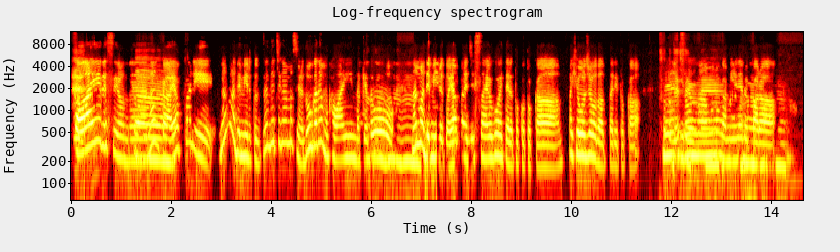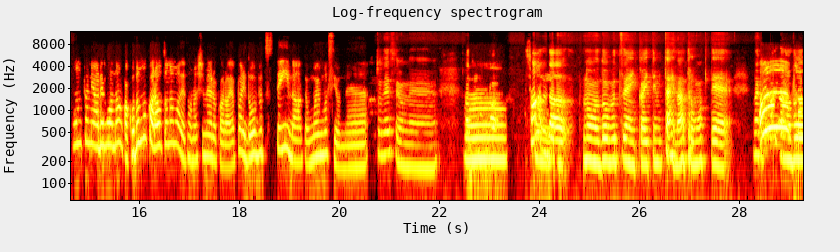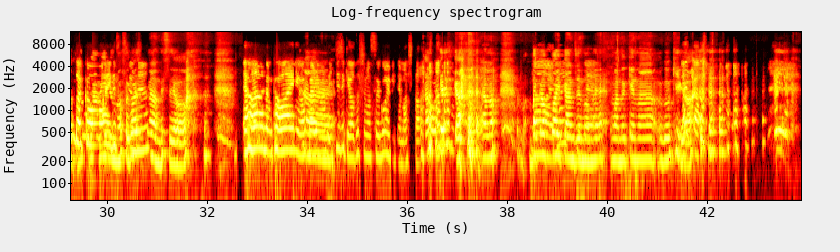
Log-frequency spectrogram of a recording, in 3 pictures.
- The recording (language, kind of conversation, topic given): Japanese, unstructured, 動物園の動物は幸せだと思いますか？
- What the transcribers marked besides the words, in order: static; unintelligible speech; distorted speech; other background noise; laughing while speaking: "行ってみたいな"; tapping; laugh; unintelligible speech; unintelligible speech; laugh; laugh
